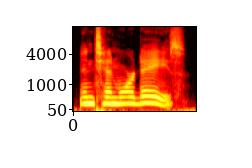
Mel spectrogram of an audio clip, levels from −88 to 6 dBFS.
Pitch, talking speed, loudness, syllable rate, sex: 210 Hz, 195 wpm, -13 LUFS, 3.8 syllables/s, female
